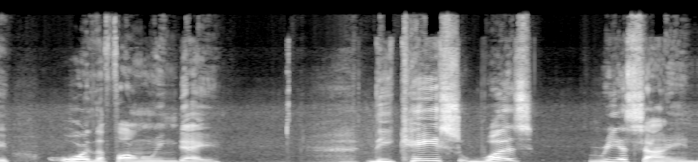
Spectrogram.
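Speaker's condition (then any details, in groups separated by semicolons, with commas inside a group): Cerebral palsy; from birth, walks with walker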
